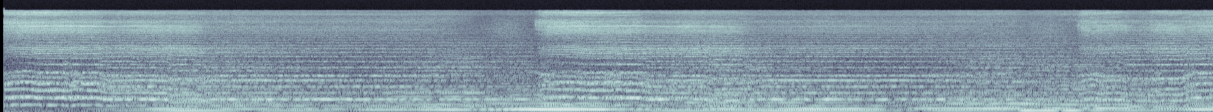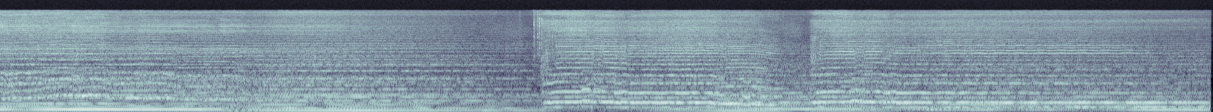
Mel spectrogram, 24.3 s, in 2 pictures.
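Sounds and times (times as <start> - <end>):
sad background music: 0.1 - 24.2.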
